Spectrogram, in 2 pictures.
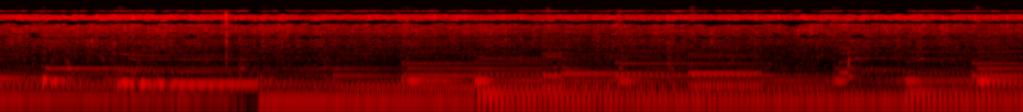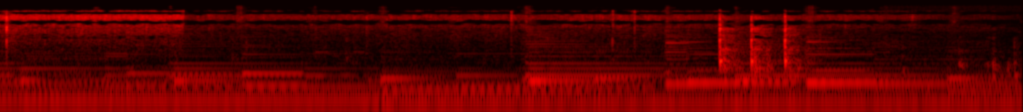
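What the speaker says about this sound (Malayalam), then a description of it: "ഇതെല്ലാം ചേർത്തതിന് ശേഷം നന്നായിട്ട് വഴറ്റുക." Green chili, chopped onion and carrot sautéing in a pan for ragi upma, a soft steady sizzle under occasional stirring scrapes and light clinks of a spoon, with no talk.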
